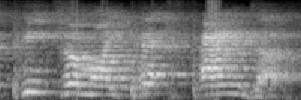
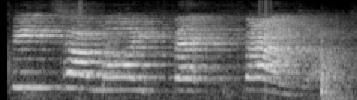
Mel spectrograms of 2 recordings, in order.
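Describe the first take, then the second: First: "Peter, my pet panda" with clear P's, slow and high; "Peter, my pet panda" pronounced with proper P sounds; corrected reading. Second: "Peter, my pet panda" with every P said as F; "Peter, my pet panda" misread as "Feter, my fet fanda"; misread P's. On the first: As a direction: read "Peter, my pet panda" deliberately, popping each P. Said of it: "That says". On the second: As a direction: read "Peter, my pet panda" slowly, turning each P into an F. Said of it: "Your P's look like F's". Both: Acted.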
